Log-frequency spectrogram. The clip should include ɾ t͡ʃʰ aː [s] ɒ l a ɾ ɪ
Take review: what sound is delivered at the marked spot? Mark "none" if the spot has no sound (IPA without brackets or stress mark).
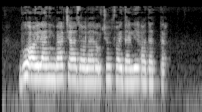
z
